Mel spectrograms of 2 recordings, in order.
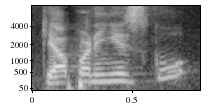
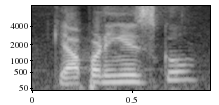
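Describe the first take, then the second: No difference in how they are said.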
